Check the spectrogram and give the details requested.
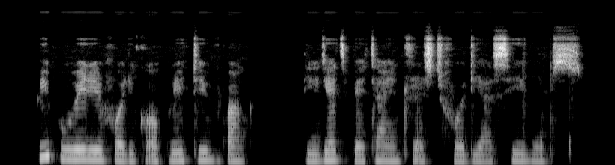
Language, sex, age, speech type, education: Nigerian Pidgin, female, 15-29, spontaneous, tertiary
